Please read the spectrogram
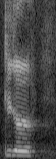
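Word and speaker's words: Giger: Geiger. That's how you say it, right? – Geiger, his influence, like those chains just swinging around.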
